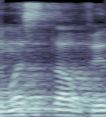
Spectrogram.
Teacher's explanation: سین ساکن پہ ہمس ہوگا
